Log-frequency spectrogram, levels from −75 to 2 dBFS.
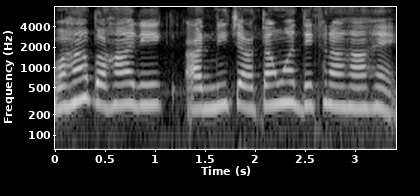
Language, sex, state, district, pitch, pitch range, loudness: Hindi, female, Uttar Pradesh, Budaun, 275 Hz, 260-285 Hz, -18 LUFS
